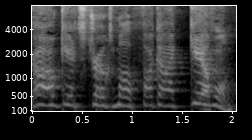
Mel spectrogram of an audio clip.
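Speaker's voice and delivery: high-pitched mock scream, held back in volume; strained high imitation of a shouted comeback; imitating drunk friend's catchphrase. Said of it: "John used to say that shit".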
